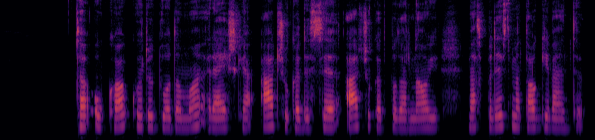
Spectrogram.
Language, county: Lithuanian, Vilnius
